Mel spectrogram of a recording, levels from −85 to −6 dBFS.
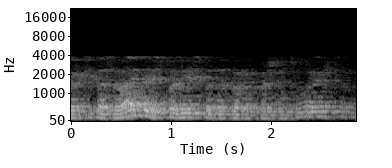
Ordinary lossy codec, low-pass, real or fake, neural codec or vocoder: AAC, 16 kbps; 10.8 kHz; real; none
